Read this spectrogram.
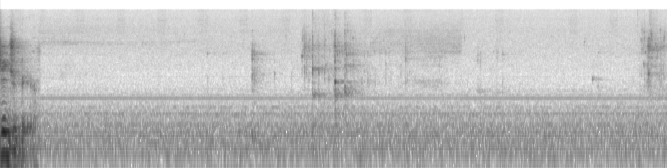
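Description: Liquid pours from a bottle into a cup.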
